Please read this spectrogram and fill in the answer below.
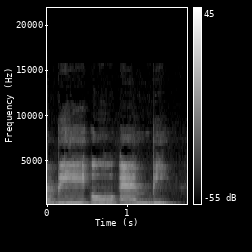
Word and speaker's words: bomb: Last में हो और उसके ठीक पहले एम हो, एम बी लास्ट में हो और ठीक पहले एम हो, तो बी जो है हमारा चुप रहता है। बी को हम पढ़ते नहीं हैं, एकदम साइलेंट रहता है, चुप रहता है, चुप। लिखा हुआ है BOMB।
